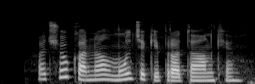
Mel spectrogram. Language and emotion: Russian, neutral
